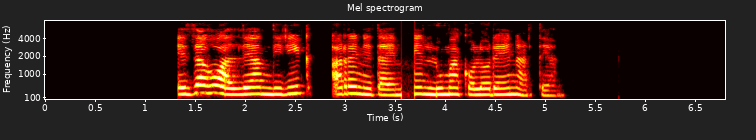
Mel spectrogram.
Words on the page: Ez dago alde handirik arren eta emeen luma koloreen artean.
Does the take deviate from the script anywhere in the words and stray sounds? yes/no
yes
